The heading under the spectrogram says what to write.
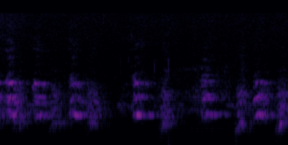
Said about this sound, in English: You hear those dogs?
